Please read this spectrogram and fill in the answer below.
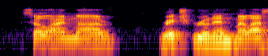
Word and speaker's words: Ruohonen: Well, how can people find you or stay follow you or stay in touch or So I'm uh Rich Runan. My last name is spelled ru o h o n ne at on Facebook I'm rich Brunin pretty easy on uh Instagram.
